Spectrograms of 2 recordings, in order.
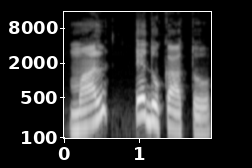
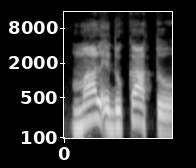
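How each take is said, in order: First: Mal educato with a clear pause after "mal"; word by word. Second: Said in the usual way. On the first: Shown as a demonstration. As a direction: say "mal", stop, then "educato". Teacher repeats phrase split for learners.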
